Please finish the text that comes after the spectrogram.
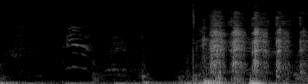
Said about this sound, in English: No. the little meows. they left. oh my gosh. She like meowed right into the microphone.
